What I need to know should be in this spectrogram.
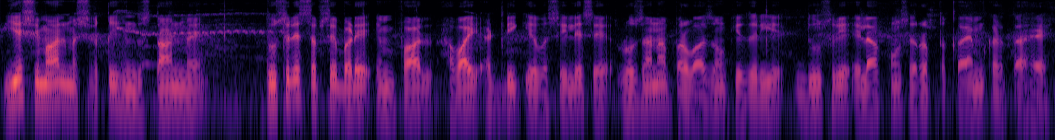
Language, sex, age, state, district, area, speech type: Urdu, male, 18-30, Bihar, Purnia, rural, read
